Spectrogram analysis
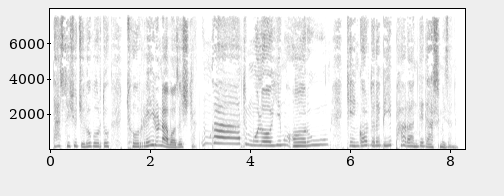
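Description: A man narrating a classic novel as an audiobook, in a measured, even storytelling manner. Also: high-pitched, gravelly, no room sound, dull audio. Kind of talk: scripted literary narration.

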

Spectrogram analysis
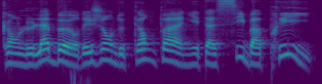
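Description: A woman voicing a cunning, vindictive old uncle who weighs his words slowly, in an audiobook. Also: low-pitched. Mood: impassive. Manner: slow, measured speech. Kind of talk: audiobook character reading.

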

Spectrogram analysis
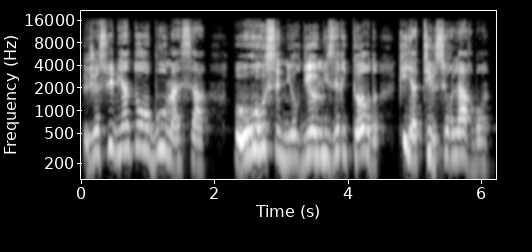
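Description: A woman reading a storybook voices a jumpy old male servant stuck up a tree, who exclaims and pleads by turns in a high, loud voice. The character sounds chatty, easily frightened, and alarmed, speaking a little slowly.

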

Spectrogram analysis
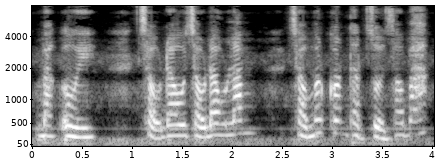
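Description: A woman's voice: mid-range voice, moderate pace, husky. A woman reading a story aloud, voicing a grieving young wife who has lost her baby, in a tearful, pleading way. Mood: distraught.

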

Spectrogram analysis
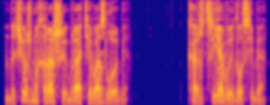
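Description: A man reading a cold, mocking young male actor who stays icy calm and speaks in cutting, sarcastic tones, in an audiobook. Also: medium pitch, fast, gravelly, dry recording. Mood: coldly mocking.

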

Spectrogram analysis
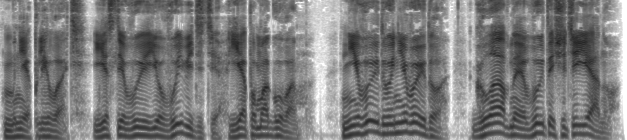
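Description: A man voicing a desperate, defiant young man who shouts in an audiobook. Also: medium pitch, expressive, normal speed, no echo, studio quality, voice pushed up, lightly acted.

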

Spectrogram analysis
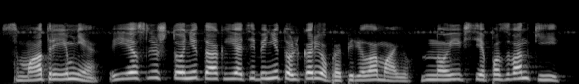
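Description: A woman's voice: a little high, moderate pace, highs cut off, lightly acted. A woman voicing a brutish, drunk male thug who snarls coarse threats, in a read-aloud crime story. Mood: suspicious. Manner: menacing, loud, snarling threats.

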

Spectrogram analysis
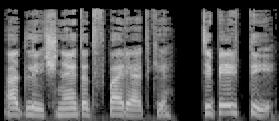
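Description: A woman reading an audiobook, voicing a gruff lawman who barks orders. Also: on the low side, moderate pace, dry recording, clean studio sound, lightly acted. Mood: commanding. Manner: barking orders. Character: commanding male lawman, gruff.

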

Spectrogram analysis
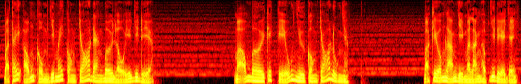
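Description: A man with a Southern Vietnamese accent narrates a creepy village story as if passing on local gossip. His voice sits low and mellow. Soft music plays faintly underneath. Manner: conversational, gossipy retelling. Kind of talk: spooky folk story narration.

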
